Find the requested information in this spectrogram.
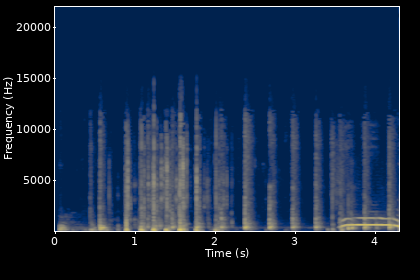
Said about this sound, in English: Let's both give ourselves a big round of applause.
